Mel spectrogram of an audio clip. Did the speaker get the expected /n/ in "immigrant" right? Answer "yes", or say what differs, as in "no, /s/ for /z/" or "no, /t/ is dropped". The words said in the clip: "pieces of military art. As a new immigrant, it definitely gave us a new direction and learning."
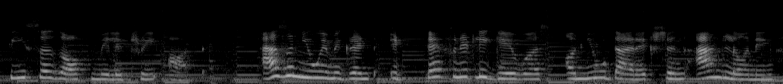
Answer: yes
